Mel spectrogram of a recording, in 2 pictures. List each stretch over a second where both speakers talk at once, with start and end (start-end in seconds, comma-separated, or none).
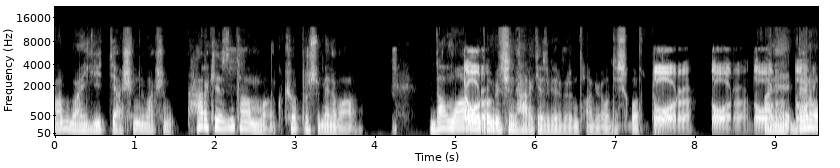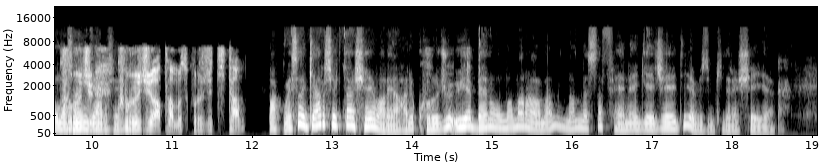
8.7-10.5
